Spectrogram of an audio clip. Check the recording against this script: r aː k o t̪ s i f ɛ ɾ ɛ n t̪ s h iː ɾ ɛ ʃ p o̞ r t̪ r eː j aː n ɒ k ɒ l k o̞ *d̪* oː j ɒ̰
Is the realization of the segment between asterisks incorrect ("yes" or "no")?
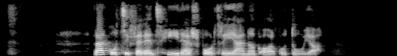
yes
